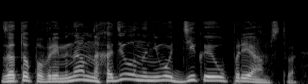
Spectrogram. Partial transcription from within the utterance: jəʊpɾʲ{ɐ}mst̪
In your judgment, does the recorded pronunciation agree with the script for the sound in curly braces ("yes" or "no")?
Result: no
